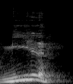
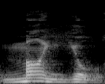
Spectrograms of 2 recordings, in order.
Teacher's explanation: On passe d'un son E à un son I. Donc pour prononcer ce mot-ci, on ne dit pas 1000, comme le dirait peut-être un francophone, mais plutôt mile.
